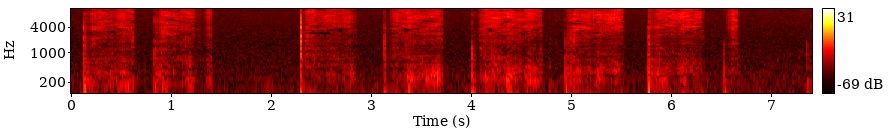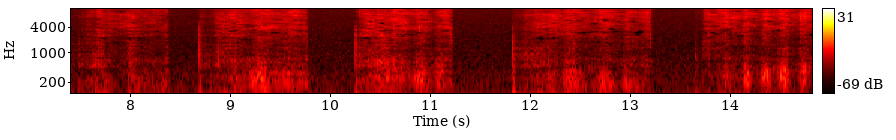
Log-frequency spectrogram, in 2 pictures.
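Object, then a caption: Chalk on a slate chalkboard in a wooden frame. A hand draws with white chalk on a flat dark chalkboard in a wooden frame, making short repeated scraping strokes. Around a dozen dry, gritty rasps come in quick bursts, separated by brief quiet gaps. Each stroke carries a broad scratchy texture with a faint low rumble underneath.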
